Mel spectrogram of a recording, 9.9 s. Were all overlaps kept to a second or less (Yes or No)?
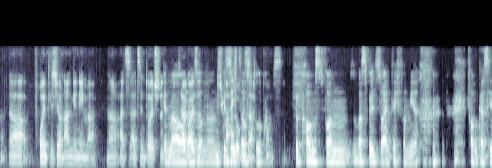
No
